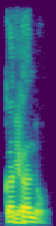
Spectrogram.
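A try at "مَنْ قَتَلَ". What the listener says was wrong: Lam has a fatha, man katala, who killed.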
